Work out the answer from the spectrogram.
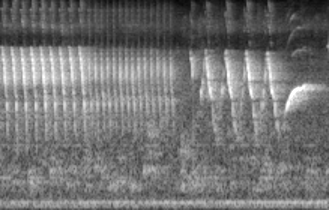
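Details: Canary song in the Indonesian kicau style: a rapid pulsing high trill of about twenty notes, then a few descending slurred whistles and a final rising sweep, clear over a faint low hum.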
